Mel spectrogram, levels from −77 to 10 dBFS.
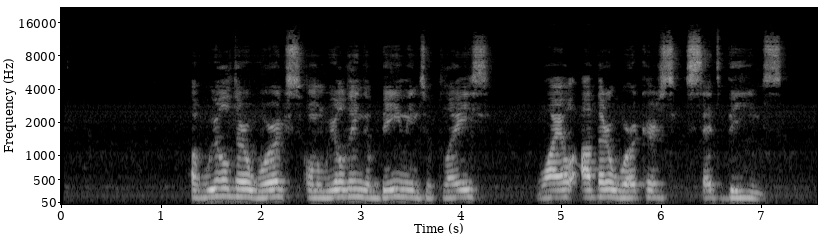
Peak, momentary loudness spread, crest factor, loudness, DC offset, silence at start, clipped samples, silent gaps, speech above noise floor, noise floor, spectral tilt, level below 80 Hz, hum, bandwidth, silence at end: -2 dBFS; 10 LU; 16 dB; -19 LUFS; under 0.1%; 1.3 s; under 0.1%; none; 37 dB; -56 dBFS; -5 dB/octave; -54 dBFS; none; 13.5 kHz; 0.35 s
